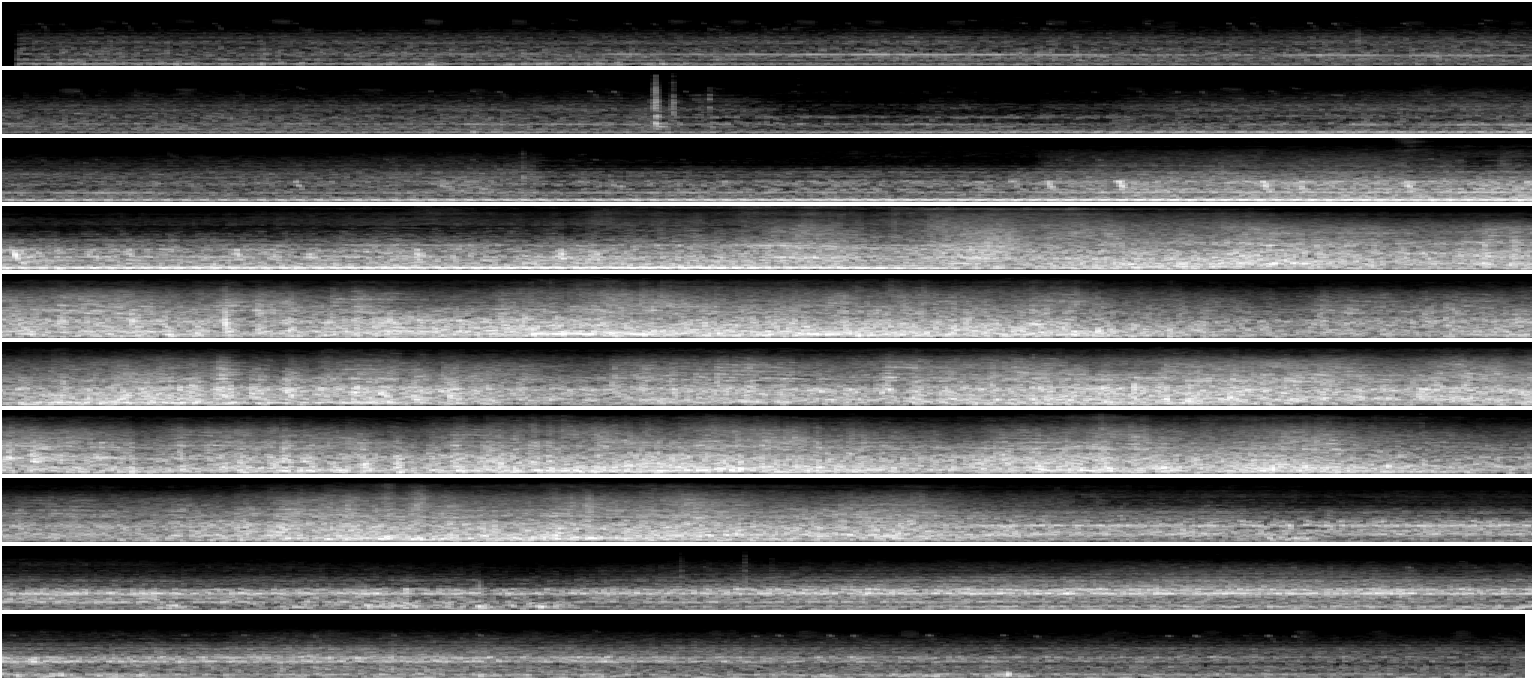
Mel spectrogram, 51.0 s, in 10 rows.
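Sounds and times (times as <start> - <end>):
train wheels clattering over rail joints: 18.4 - 38.8.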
